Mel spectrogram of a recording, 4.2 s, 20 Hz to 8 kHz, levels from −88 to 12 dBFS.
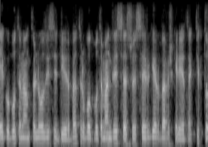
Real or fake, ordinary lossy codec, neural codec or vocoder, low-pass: fake; AAC, 48 kbps; codec, 24 kHz, 0.9 kbps, WavTokenizer, medium speech release version 1; 7.2 kHz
